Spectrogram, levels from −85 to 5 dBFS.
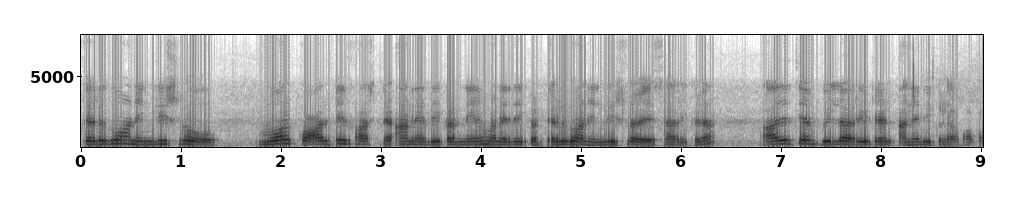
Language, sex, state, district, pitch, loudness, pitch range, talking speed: Telugu, female, Andhra Pradesh, Annamaya, 220 Hz, -14 LUFS, 210-235 Hz, 140 wpm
